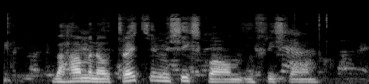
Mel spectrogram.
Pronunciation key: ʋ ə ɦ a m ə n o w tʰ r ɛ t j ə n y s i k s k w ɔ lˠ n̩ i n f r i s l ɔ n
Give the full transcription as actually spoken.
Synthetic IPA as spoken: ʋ ə ɦ a m ə n o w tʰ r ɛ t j ə m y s i k s k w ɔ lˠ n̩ i n f r i s l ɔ n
